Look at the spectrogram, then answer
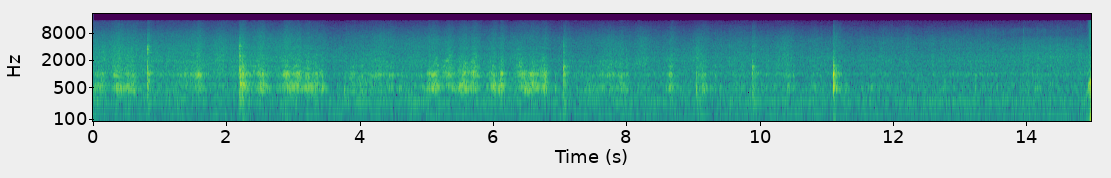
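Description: Chopped leeks cooking down in a pan for white bean soup give a steady close sizzle and crackle, with occasional stirring clatter and a few sharper taps, and no talk over it.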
